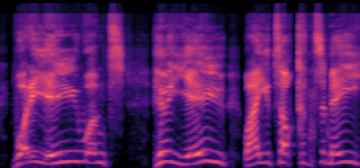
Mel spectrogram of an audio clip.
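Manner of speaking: put-on brusque, rude Liverpool accent, pitched very high. Imitating a man who is always rude when the camera comes up to him, real Liverpool accent. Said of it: "He's got a real Liverpool accent".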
